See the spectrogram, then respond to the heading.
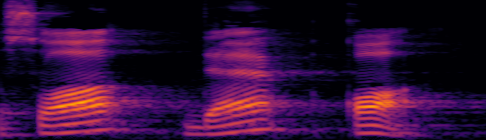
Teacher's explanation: the word sadaqa, the sad is heavy, the dal is light, and the qaf is heavy.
